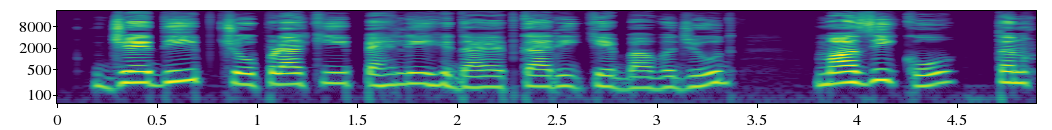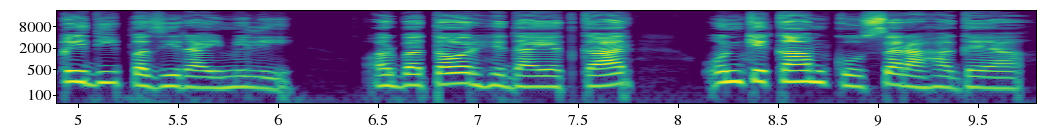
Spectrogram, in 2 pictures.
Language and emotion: Urdu, neutral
